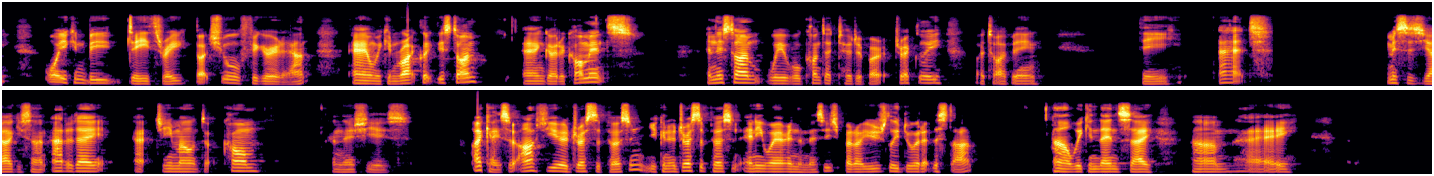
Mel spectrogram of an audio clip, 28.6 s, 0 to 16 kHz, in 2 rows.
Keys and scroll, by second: 7.0 BackSpace, 11.8-13.2 typing, 26.2-27.2 typing, 28.2-28.6 typing.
